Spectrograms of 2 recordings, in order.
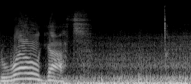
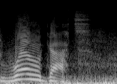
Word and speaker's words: Huelgoat: is a place called Welgat, although it's spelt, if you're going to pronounce it the English way, it's spelt Huelgoat, yeah, but it's Welgat is what they say.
